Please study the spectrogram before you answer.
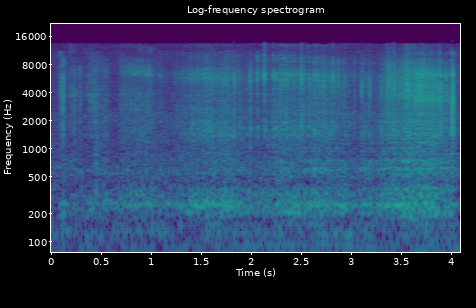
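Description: Long red acrylic nails tap and scratch quickly across a flat dark grey chalkboard surface. A steady stream of fast, light clicks mixes with bright, scratchy rasping over a faint low hum. The level swells gently toward the end.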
